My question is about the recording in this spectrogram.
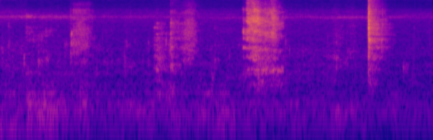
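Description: Sinigang broth boiling in a wide aluminium pan: a steady low bubbling with a few short hisses about a second apart. A single sharp click near the end is the loudest sound.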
